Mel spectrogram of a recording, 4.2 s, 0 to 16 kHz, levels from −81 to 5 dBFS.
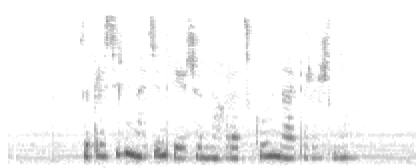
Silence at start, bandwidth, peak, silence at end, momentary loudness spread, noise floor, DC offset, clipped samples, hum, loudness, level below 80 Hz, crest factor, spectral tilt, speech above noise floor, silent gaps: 0.8 s; 11.5 kHz; -24 dBFS; 0.55 s; 11 LU; -65 dBFS; under 0.1%; under 0.1%; none; -39 LUFS; under -90 dBFS; 16 dB; -3.5 dB/octave; 27 dB; none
